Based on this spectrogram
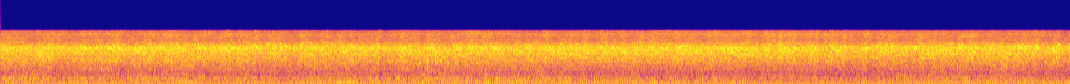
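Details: Jackdaws massed together, loud enough to carry several streets, produce a continuous wall of squawking chatter, countless calls blending into one sustained roar, with a faint low rumble like distant traffic beneath.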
